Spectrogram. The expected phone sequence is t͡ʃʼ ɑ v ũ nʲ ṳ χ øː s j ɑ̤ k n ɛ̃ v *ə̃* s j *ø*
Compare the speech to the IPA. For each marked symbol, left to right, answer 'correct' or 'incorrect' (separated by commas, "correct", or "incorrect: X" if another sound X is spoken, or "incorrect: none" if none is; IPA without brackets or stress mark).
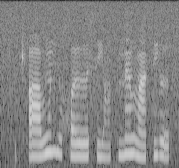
incorrect: ã, correct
